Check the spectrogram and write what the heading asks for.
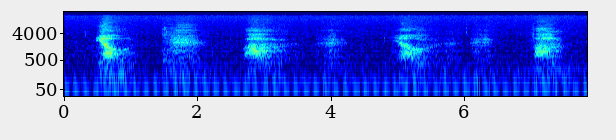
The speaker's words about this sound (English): But the sound of Yo-Heh-Vah-Heh in the Hebrew is the sound of nothing but breathing.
